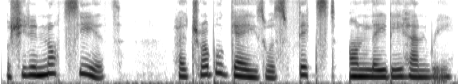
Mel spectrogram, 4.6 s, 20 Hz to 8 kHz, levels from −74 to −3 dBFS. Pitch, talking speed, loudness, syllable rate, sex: 225 Hz, 185 wpm, -17 LUFS, 5.0 syllables/s, female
